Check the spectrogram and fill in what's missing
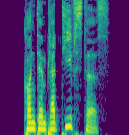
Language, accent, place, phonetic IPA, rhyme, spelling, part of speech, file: German, Germany, Berlin, [kɔntɛmplaˈtiːfstəs], -iːfstəs, kontemplativstes, adjective, De-kontemplativstes.ogg
- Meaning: strong/mixed nominative/accusative neuter singular superlative degree of kontemplativ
